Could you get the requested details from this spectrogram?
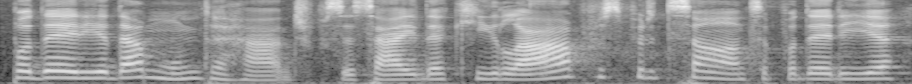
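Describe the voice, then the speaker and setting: A woman interviewing a guest on a podcast in a relaxed, chatty way. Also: mid-range voice, brisk, crowd noise. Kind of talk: casual podcast chat.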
